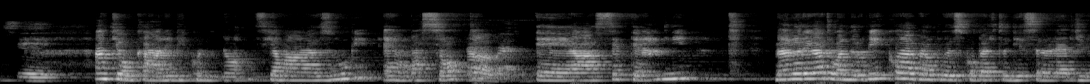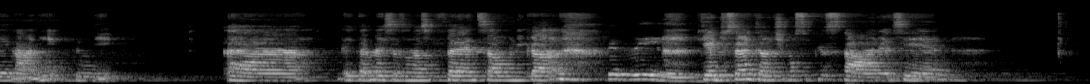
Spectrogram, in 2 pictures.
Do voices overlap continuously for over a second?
No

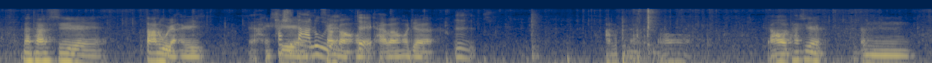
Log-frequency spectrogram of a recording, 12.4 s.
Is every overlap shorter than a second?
No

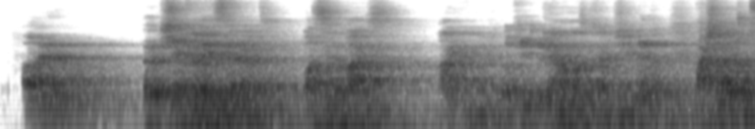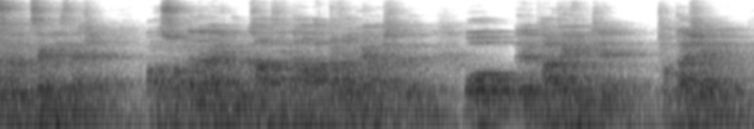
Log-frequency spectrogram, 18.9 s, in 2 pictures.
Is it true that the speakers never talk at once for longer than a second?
No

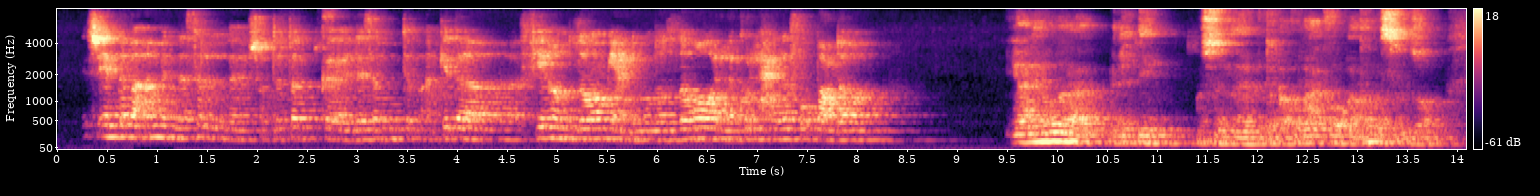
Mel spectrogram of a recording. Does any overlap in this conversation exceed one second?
No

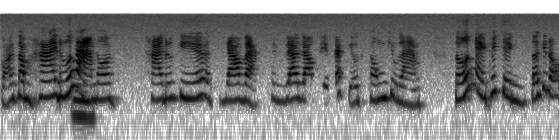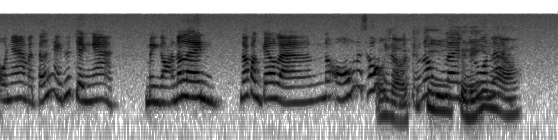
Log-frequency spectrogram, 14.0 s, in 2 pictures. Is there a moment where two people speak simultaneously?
Yes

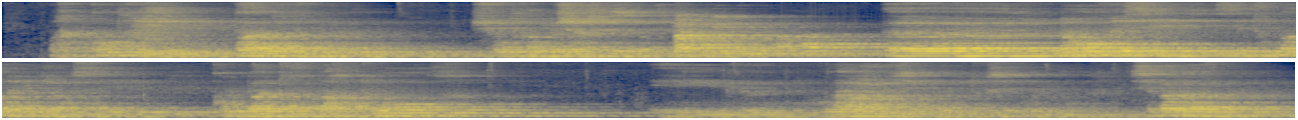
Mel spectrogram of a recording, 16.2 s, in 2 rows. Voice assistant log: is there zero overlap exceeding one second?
Yes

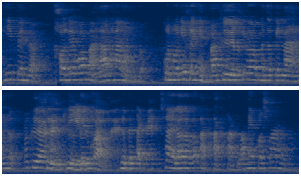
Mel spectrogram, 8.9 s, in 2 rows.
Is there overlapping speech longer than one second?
Yes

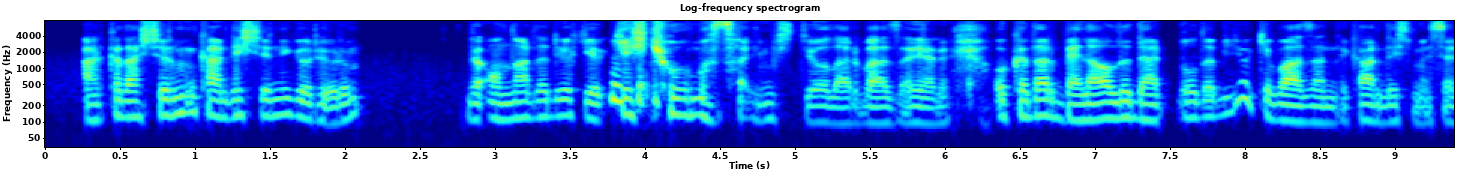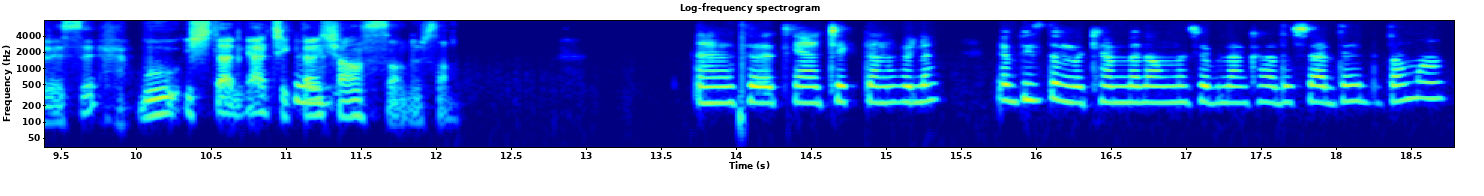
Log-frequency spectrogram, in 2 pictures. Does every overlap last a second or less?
Yes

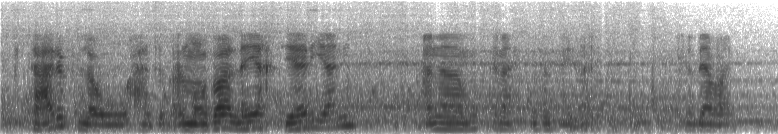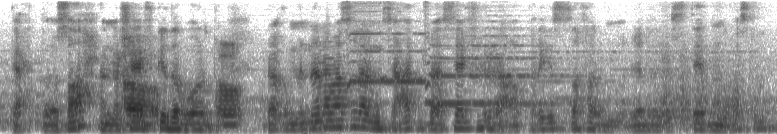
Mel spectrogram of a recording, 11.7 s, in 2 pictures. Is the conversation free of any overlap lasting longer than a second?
Yes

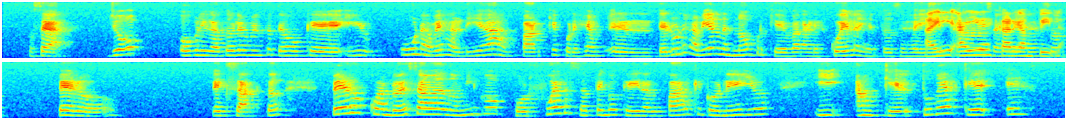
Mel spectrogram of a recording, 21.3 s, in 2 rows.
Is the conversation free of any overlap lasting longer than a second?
No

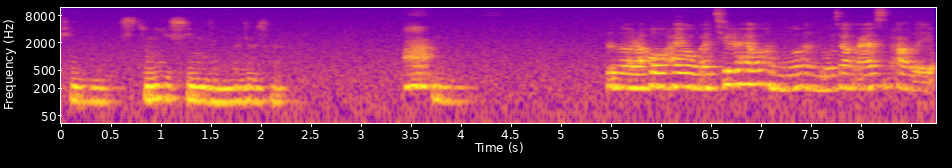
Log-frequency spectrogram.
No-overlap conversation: Yes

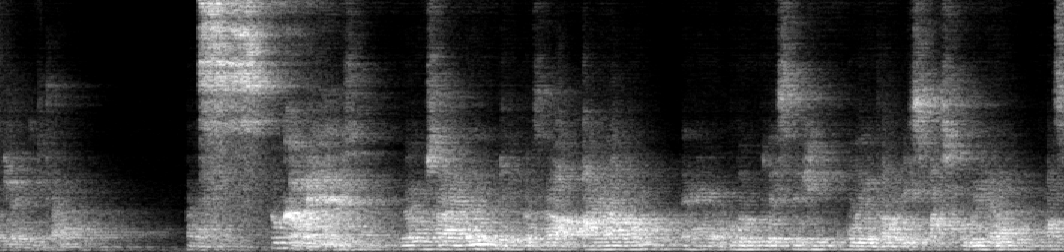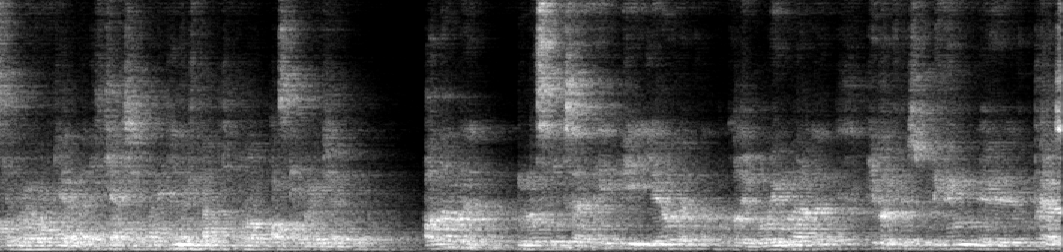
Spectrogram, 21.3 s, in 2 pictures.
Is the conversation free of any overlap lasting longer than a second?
Yes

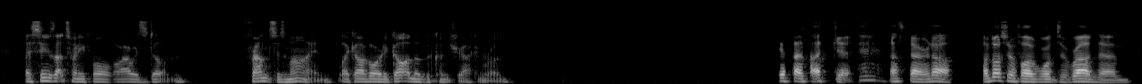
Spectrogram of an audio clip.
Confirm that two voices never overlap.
Yes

